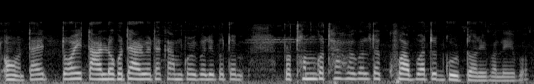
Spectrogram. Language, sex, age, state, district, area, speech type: Assamese, female, 18-30, Assam, Golaghat, urban, spontaneous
